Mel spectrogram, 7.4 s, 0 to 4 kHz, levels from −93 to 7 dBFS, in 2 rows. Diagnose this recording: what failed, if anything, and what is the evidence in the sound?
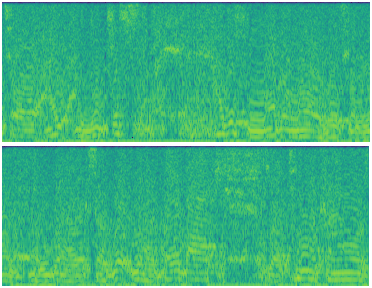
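Sample-format conversion failed: the A-law bytes are played as plain linear 8-bit samples with no expansion, so the companded audio is read as linear. Throughout, the speech is loud, buzzy distortion. Each sign change swings the output across half its range, so quiet parts match loud ones and pauses fill with noise.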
